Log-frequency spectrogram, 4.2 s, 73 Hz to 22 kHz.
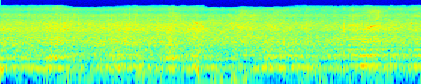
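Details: Continuous buzzing of honey bees in flight right at the hive entrance during sunny February weather, captured by a GoPro Hero 7 Black less than a foot away; a thick, even hum with passing bees swelling louder.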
